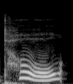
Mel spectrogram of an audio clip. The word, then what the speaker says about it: toll: The O in toll sounds like in the words know, so, roll, and told.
